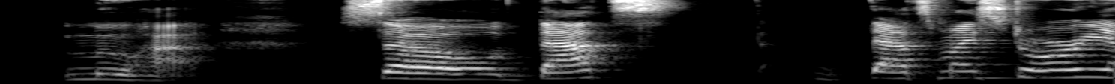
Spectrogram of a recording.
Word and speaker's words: Mucha: someone who is check how to say alphonse muha and it is alphonse muha not mucha not mucha muha so that's that's my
